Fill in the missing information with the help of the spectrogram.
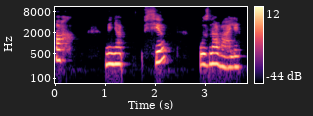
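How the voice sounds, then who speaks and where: Lady doing a bashful fancy shawl in a story, hushed and sad, raised pitch. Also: extremely slow. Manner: shy, half-whispered. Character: elegant, bashful, dejected female shawl.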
